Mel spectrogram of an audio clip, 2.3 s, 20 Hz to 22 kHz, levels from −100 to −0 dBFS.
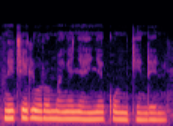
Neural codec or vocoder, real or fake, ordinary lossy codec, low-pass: none; real; none; 10.8 kHz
